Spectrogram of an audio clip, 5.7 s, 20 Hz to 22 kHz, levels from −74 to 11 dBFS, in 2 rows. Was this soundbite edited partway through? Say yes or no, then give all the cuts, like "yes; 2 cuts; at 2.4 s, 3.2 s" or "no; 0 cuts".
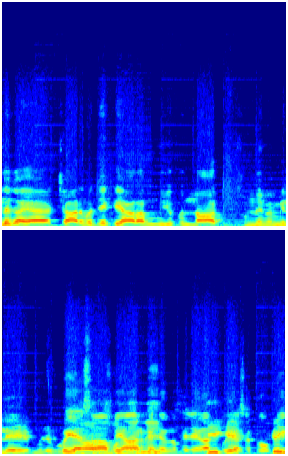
no; 0 cuts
